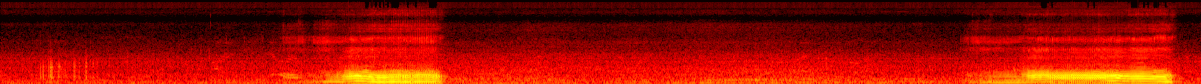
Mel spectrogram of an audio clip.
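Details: Two loud, rattly snores about seven seconds apart, with quiet breathing between them; snoring.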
